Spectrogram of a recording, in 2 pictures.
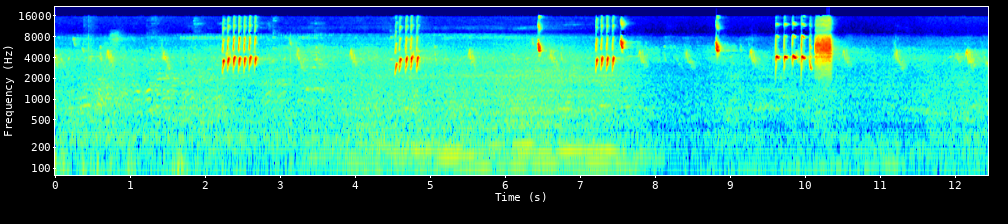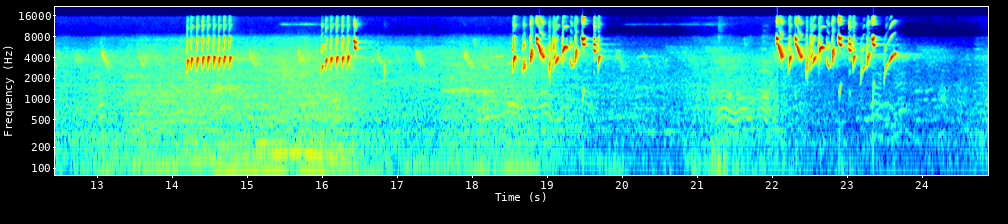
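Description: Young European goldfinch twittering in short, high-pitched bursts of song and call notes every couple of seconds, with a longer, denser twittering run near the end.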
